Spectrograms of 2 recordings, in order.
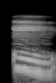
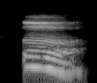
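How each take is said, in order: First: The vowel is said the Indonesian way. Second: The vowel is said the Mandarin way. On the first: The speaker calls it wrong. "bukan E" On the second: The speaker calls it right. "di sini bacanya E"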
